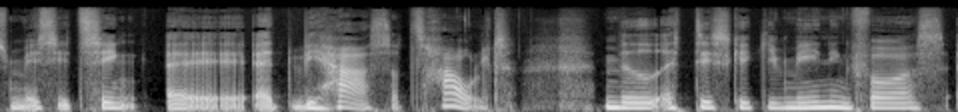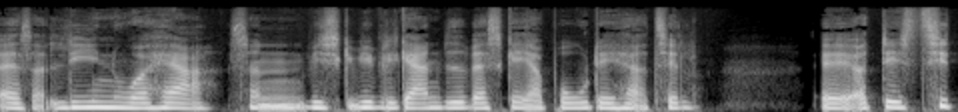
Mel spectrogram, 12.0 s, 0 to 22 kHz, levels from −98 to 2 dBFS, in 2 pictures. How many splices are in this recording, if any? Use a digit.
0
